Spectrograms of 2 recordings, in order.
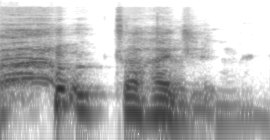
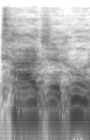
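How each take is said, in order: First: The word is said as 'tahajjud'. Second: The word is said as 'tajahun'. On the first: The speaker calls it right. "So tahajjud" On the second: The speaker calls it wrong. "I called it tajahun. I didn't know how to pronounce it"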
